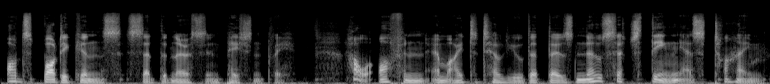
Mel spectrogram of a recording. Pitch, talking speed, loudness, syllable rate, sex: 90 Hz, 155 wpm, -23 LUFS, 4.1 syllables/s, male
